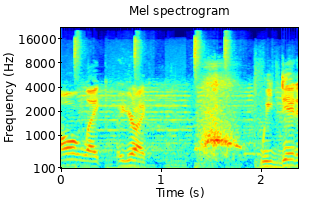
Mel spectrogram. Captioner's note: exhales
